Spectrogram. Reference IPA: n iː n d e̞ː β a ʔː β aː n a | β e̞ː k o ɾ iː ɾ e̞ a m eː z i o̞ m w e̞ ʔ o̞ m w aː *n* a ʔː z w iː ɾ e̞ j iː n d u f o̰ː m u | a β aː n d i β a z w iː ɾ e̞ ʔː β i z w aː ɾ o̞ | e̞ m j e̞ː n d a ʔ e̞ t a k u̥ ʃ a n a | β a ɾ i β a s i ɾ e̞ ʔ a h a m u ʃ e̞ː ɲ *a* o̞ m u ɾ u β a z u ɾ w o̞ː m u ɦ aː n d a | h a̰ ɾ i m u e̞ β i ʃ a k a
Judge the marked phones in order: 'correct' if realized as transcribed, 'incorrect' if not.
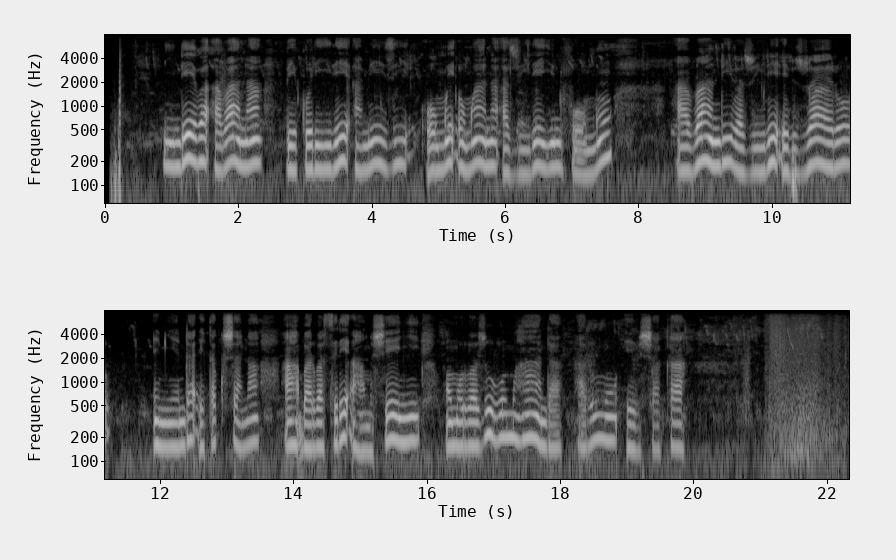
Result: correct, incorrect

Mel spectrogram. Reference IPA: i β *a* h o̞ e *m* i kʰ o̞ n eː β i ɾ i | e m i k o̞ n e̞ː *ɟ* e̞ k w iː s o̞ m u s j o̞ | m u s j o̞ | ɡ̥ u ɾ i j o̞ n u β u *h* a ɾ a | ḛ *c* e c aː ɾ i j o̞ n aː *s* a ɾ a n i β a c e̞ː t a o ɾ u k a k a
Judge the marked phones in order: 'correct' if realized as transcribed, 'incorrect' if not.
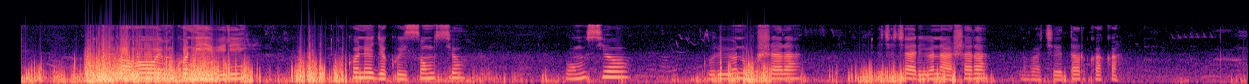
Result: correct, correct, correct, incorrect, correct, incorrect

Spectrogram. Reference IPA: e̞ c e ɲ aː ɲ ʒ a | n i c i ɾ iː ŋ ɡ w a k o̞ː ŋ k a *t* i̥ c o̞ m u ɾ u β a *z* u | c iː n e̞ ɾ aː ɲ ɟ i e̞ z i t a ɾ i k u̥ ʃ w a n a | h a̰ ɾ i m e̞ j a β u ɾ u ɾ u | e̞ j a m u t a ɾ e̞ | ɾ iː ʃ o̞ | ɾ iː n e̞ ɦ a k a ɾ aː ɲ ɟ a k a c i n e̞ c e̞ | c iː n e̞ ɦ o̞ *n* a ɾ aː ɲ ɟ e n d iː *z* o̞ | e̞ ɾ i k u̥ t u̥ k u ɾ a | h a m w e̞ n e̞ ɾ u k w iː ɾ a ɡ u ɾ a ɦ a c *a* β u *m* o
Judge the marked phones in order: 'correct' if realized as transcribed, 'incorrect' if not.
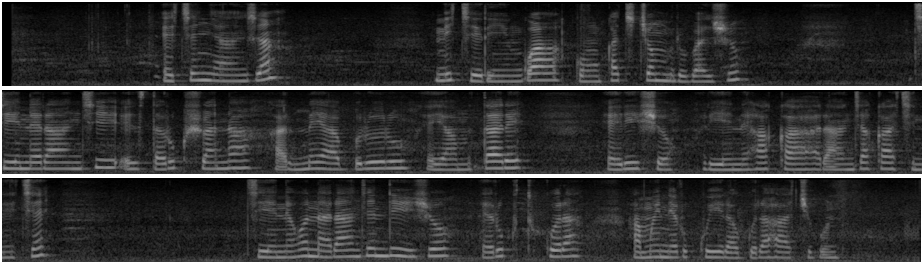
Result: incorrect, incorrect, correct, incorrect, incorrect, incorrect

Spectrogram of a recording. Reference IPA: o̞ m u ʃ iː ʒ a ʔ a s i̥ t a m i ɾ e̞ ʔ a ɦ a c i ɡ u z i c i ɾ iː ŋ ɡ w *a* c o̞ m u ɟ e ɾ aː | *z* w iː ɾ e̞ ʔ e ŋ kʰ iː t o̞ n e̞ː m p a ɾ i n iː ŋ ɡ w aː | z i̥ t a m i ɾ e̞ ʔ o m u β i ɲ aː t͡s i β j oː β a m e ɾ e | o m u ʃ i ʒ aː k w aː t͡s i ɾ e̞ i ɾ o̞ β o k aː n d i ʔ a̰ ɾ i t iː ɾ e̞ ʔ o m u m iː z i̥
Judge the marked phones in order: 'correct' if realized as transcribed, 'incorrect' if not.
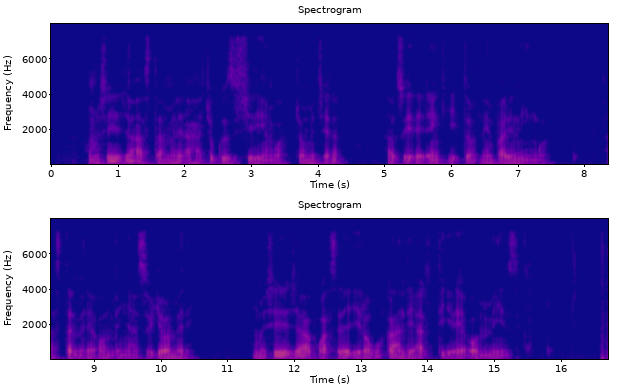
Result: correct, correct

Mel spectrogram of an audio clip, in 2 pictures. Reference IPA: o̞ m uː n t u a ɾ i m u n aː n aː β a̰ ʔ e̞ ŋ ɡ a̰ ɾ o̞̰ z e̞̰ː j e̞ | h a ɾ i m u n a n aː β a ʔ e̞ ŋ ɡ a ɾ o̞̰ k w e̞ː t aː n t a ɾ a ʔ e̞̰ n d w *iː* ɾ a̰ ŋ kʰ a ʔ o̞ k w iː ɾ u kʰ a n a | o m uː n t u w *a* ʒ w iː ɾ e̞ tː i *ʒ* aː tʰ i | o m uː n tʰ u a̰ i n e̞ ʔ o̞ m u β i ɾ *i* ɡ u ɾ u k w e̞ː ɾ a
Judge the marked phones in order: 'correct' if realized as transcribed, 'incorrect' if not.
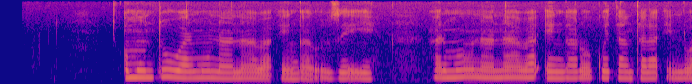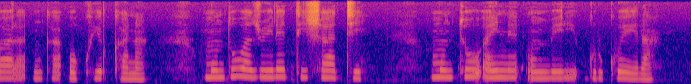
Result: incorrect, correct, incorrect, correct

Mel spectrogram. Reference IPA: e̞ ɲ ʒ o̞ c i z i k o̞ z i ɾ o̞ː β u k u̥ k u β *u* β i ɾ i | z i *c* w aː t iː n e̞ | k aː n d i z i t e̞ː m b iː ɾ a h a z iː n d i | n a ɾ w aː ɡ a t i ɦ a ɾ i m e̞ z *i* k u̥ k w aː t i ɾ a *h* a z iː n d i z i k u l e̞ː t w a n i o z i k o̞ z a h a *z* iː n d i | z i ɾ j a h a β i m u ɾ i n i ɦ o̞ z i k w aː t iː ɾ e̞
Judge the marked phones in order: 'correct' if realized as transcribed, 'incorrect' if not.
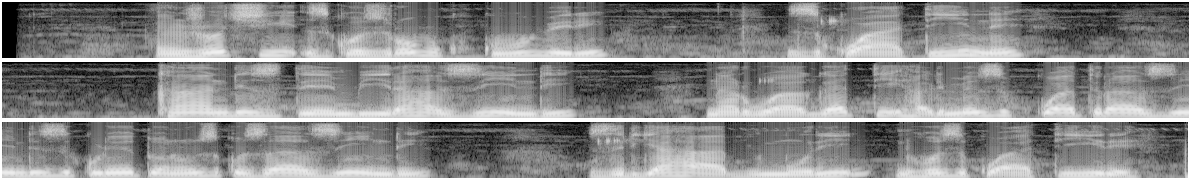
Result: correct, incorrect, correct, correct, correct

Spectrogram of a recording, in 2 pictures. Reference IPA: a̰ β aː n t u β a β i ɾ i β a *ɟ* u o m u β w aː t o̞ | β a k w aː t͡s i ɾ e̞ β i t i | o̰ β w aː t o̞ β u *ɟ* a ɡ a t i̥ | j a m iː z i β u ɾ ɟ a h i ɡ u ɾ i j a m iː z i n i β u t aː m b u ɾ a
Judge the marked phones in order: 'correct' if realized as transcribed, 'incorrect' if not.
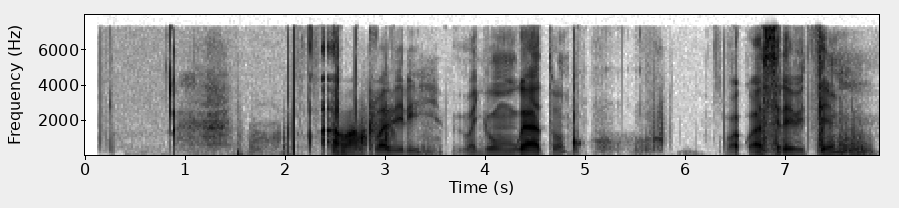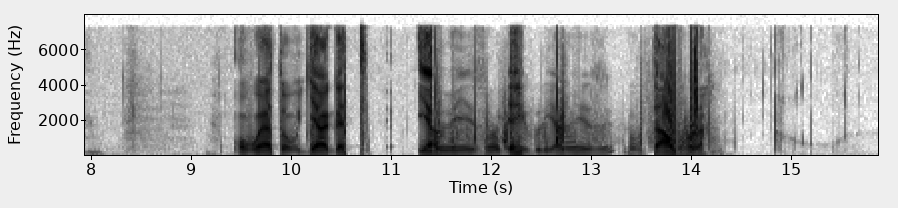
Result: correct, correct

